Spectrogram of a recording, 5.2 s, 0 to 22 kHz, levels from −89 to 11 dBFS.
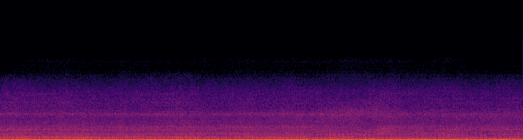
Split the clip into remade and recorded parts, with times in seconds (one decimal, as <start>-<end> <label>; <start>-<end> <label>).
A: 0.0-1.5 remade; 1.5-2.0 recorded; 2.0-5.2 remade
